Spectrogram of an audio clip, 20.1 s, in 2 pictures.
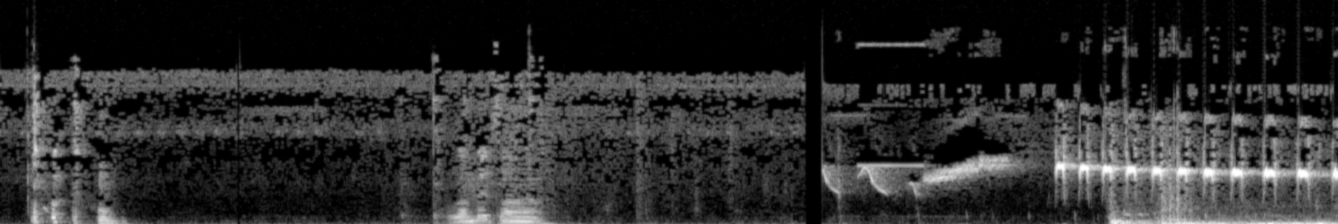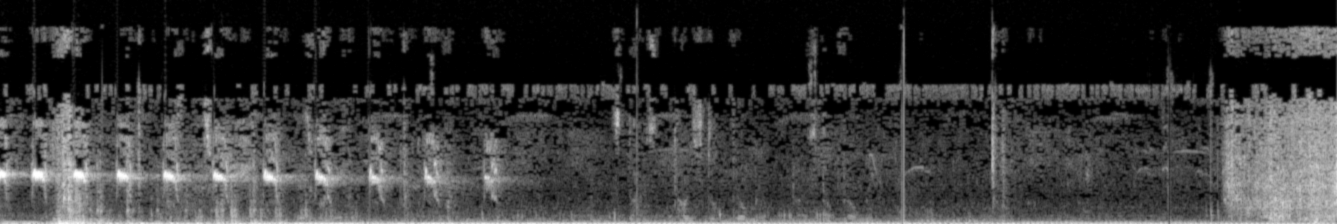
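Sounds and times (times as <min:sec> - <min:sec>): bird calling sharp notes: 0:06.2 - 0:14.3
low steady rumble: 0:08.4 - 0:19.8.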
